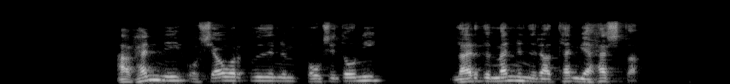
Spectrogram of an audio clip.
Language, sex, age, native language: Icelandic, male, 40-49, Icelandic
